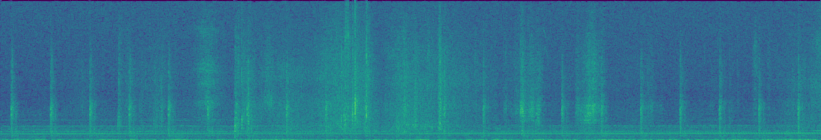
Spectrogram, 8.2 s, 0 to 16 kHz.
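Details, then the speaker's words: Portable diesel heater ramping up at about 45°F outside, heating a Clam X-500 ice tent: even steady low hum, constant fan tone, no ticking or sputter, vent air dominating; normal running, clean, no smoke. "you'll hear the clicking at first but it does deaden out after it gets going here so it's just priming right now and then you kind of hear more of the vent and the air sound coming out more than the ticking from what I've noticed"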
